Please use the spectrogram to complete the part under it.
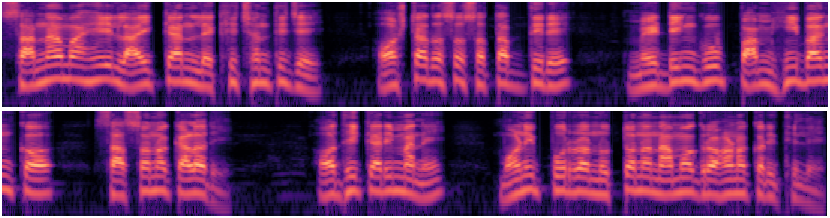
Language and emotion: Odia, neutral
